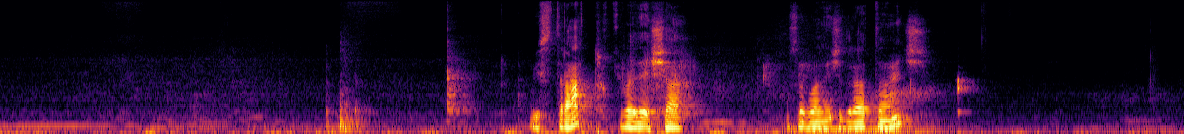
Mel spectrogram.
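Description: Liquid pours into a small plastic cup.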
